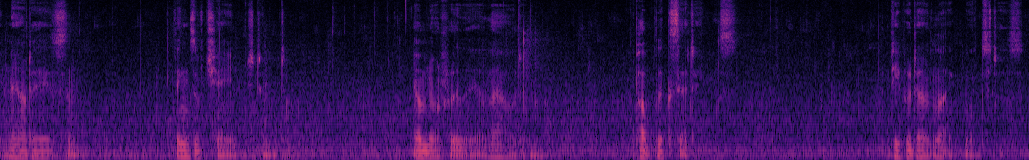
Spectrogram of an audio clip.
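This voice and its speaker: A man playing a shy, polite undead zombie in a soft ASMR roleplay, stammering and hesitant in a gently formal way. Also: medium pitch, vocal fry, heavy background noise.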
